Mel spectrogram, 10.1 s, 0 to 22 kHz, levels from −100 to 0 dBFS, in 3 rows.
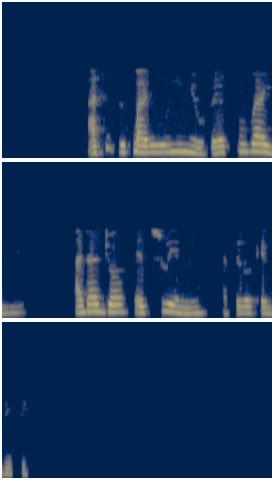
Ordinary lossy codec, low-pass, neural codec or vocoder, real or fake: none; 3.6 kHz; none; real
